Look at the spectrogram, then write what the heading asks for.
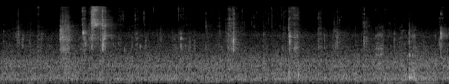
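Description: Close-miked eating: chicken being chewed, with sharp mouth clicks and smacks scattered through, over a steady hiss.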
